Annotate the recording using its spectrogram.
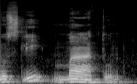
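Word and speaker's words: مسلمات: For example, muslimatun and muslimatun. In pronunciation, the only difference between the singular and the plural is the length of the a.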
